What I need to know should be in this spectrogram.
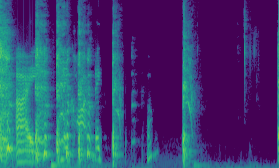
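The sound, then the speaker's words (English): Several short, harsh coughs break in after a stretch of speech, with brief quiet gaps between the bursts and a few faint clicks near the end. “Just had a cough a bit”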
